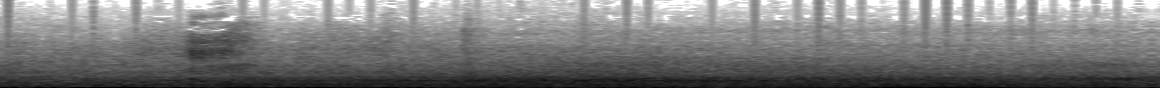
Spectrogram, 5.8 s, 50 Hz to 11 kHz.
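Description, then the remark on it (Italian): A heavy vehicle such as a city bus rumbles by a bus stop, its deep engine drone and broad road noise steady and loud throughout, with no voices. “Qui cosa sta passando adesso? 36 no, non so neanche dove mi porta”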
